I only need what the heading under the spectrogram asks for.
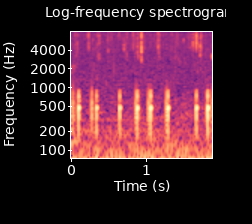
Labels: {"label": "biophony, knock croak", "recorder": "SoundTrap 300"}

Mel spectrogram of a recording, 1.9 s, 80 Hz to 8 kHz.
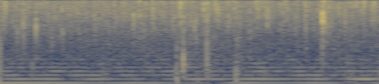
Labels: {"label": "biophony, midshipman", "recorder": "SoundTrap 500"}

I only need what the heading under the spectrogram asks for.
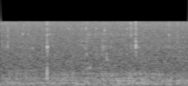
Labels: {"label": "ambient", "recorder": "HydroMoth"}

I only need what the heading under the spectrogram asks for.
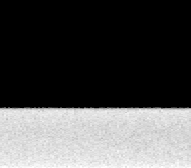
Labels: {"label": "ambient", "recorder": "HydroMoth"}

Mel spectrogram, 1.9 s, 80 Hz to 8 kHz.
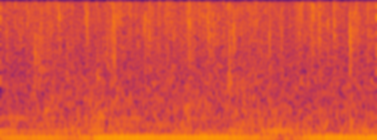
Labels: {"label": "biophony, midshipman", "recorder": "SoundTrap 500"}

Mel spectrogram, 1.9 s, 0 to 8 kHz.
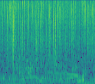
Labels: {"label": "biophony, cascading saw", "recorder": "SoundTrap 600 or HydroMoth"}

